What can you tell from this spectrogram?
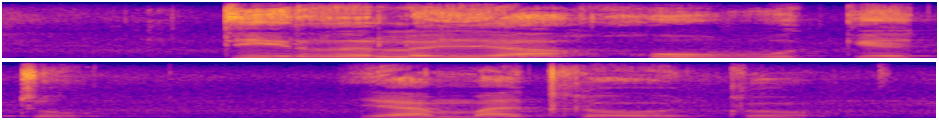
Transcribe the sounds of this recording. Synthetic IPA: tʼirɛlɔjaɣʊbʊkʼɛt͡ʃʼɔ | jamat͡ɬʼɔːt͡ɬʼɔ

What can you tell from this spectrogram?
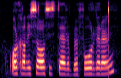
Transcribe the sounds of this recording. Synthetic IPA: ʔɔrχɐnisɑːsistærbəfɔrdəɾəŋ

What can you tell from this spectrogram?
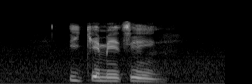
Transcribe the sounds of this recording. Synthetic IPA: ikʼemet͡sʼeːŋ̩

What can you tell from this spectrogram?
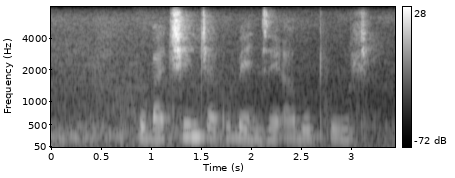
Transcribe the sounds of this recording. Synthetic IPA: kʼuɓat͡ʃʰint͡ʃʼakʼuɓɛnd͡zʱɛʔaɓopʰuːli

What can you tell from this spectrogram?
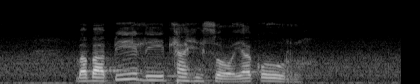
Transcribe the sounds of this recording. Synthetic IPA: mabapʼilɪt͡ɬʰaɦisɔjakʼʊːrʊ

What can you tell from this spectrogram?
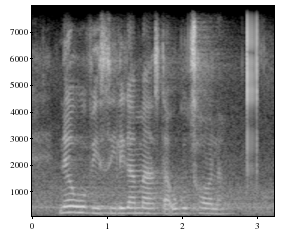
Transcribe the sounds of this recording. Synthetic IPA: neɦovisilik̬amastʼaʔuk̬utʰɔːla

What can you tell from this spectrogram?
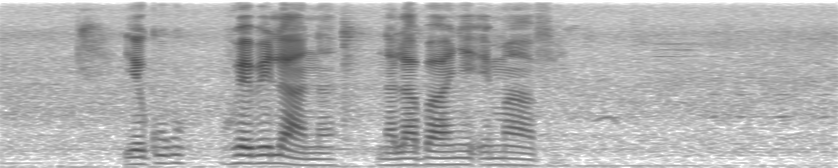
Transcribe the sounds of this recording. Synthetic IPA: jek̬u | hwɛɓɛlana | nalaɓaɲɛʔɛmaːvi

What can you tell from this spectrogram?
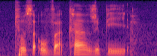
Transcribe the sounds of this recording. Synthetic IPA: tʰusa̰ʔub̪va̰kʰazʷipʼiːʔa

